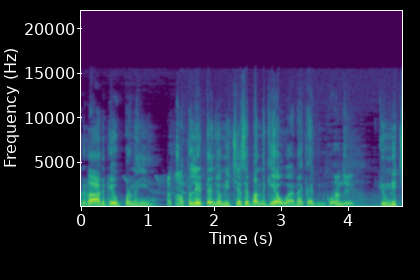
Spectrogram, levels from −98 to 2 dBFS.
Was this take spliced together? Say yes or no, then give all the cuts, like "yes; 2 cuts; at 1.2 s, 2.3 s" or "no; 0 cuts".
yes; 1 cut; at 1.4 s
